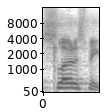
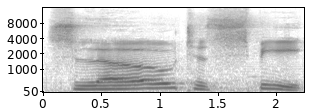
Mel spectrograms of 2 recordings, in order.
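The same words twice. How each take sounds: First: It is said in the speaker's plain accent. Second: It is said in an East Texas accent.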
